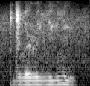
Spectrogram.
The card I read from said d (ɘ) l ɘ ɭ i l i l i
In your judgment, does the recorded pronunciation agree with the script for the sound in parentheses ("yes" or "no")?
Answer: yes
